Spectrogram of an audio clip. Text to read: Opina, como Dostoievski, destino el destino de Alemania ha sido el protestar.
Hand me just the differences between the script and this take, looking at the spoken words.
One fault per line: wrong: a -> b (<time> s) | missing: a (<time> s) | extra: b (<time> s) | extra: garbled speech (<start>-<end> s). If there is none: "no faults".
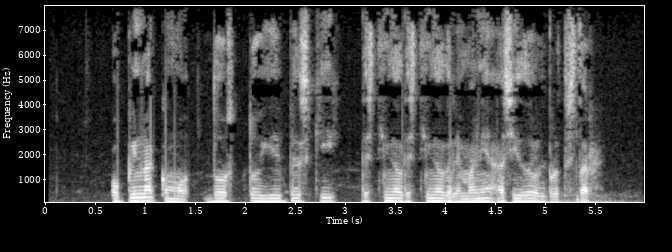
no faults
